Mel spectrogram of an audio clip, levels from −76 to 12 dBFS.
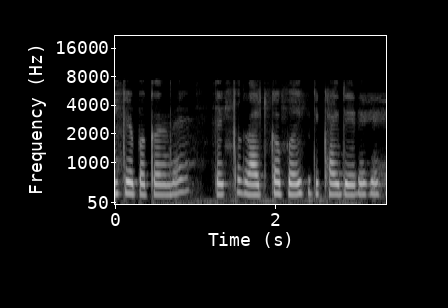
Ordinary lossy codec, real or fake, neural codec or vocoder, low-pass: none; fake; autoencoder, 48 kHz, 32 numbers a frame, DAC-VAE, trained on Japanese speech; 7.2 kHz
